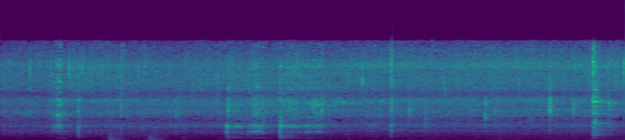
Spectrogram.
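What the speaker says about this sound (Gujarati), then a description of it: "જીરું નાખીશું. જીરું સંતળાઈ જાય" Cumin seeds sizzling in hot oil for spiced fried rice, a soft steady crackle broken by several sharp clicks and scrapes of a spoon stirring the pan, close by and with no talking.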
